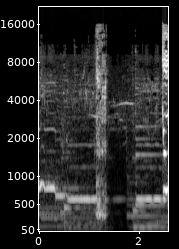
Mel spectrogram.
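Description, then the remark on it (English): Pigs oink and grunt in a steady, nasal drone, broken by two short, harsh squealing bursts before trailing off into a brief lull and returning. “Later, pigs.”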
